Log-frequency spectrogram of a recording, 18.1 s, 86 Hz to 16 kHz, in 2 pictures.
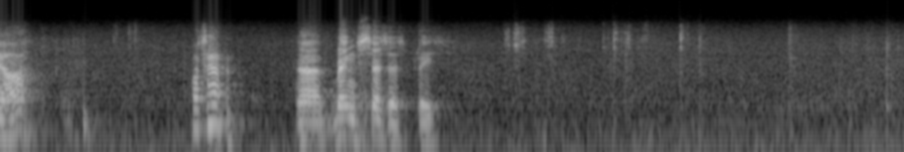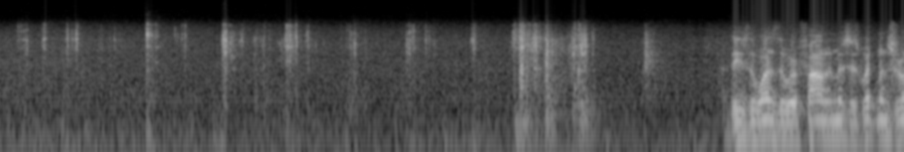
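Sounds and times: film soundtrack hiss: 0:00.0 - 0:18.0
handling clicks and knocks: 0:05.0 - 0:07.2, 0:07.8 - 0:15.7.

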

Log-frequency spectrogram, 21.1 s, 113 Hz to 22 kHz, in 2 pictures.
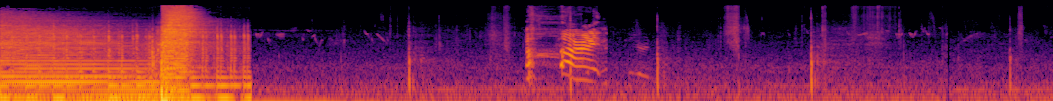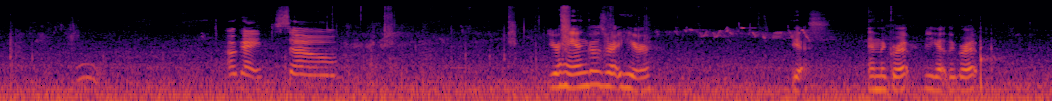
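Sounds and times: music: 0:00.0 - 0:02.5
quiet outdoor ambience: 0:02.5 - 0:21.0.

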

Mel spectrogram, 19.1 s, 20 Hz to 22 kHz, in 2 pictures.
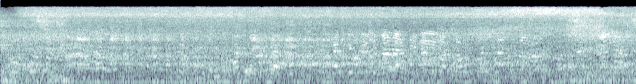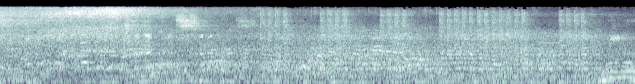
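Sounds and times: fog jets hissing: 0:00.0 - 0:13.6.

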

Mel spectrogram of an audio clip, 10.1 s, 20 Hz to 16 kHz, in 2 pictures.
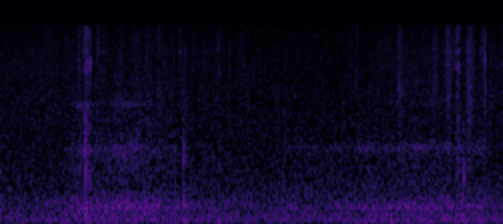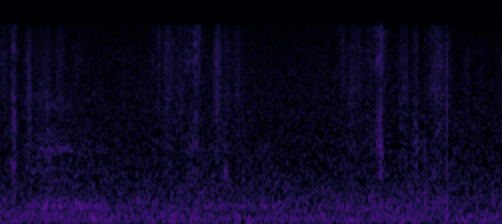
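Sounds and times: crochet hook drawing yarn: 0:08.4 - 0:09.6.

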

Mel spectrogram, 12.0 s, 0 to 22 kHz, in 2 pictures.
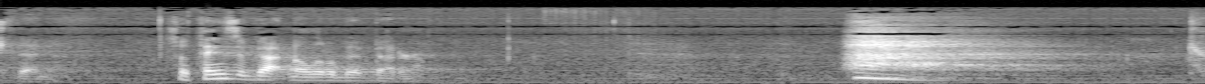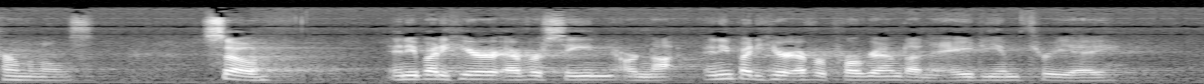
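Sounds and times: man sighing: 0:04.2 - 0:05.5.

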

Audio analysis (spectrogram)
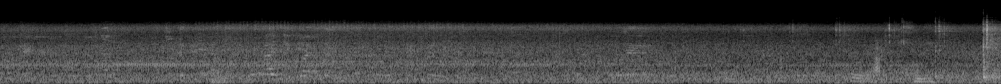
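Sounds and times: street traffic passing: 0:00.0 - 0:10.0.

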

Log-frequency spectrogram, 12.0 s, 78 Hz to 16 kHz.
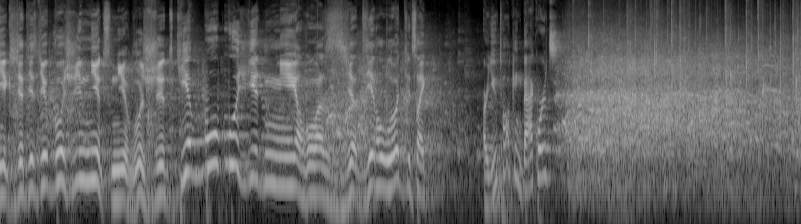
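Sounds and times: audience laughing: 0:00.0 - 0:07.6, 0:08.2 - 0:12.0
audience applauding: 0:08.4 - 0:12.0.

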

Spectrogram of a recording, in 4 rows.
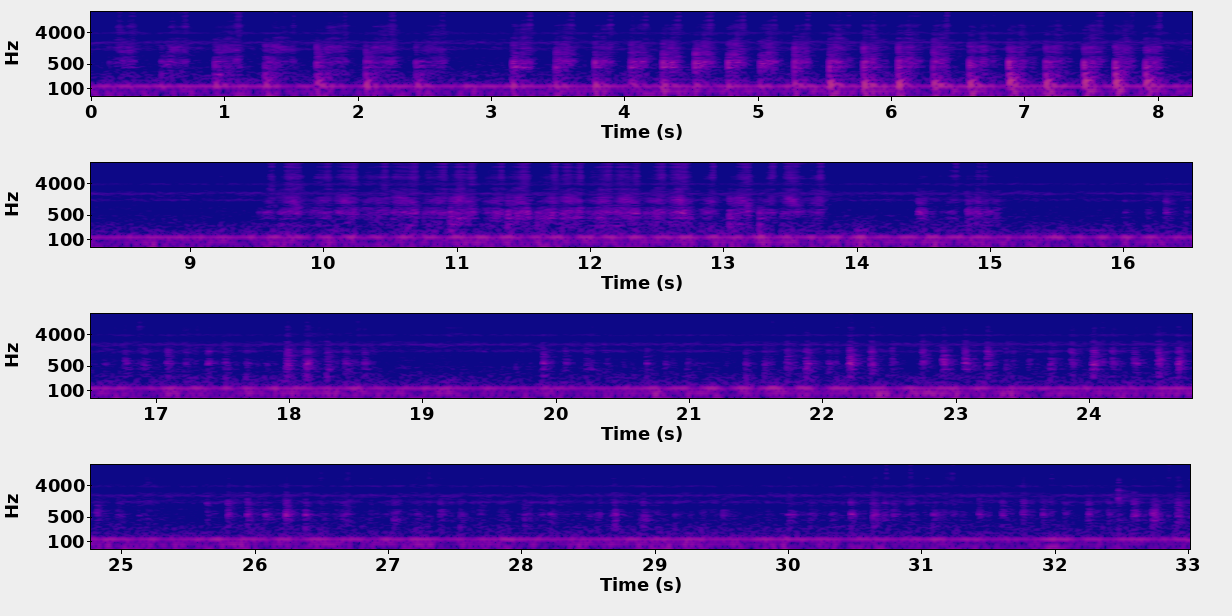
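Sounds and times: paintbrush tapping and scratching: 0:00.0 - 0:08.1, 0:09.6 - 0:13.8, 0:14.4 - 0:15.2, 0:16.0 - 0:18.8, 0:19.8 - 0:33.0
low steady hum: 0:00.0 - 0:33.0.

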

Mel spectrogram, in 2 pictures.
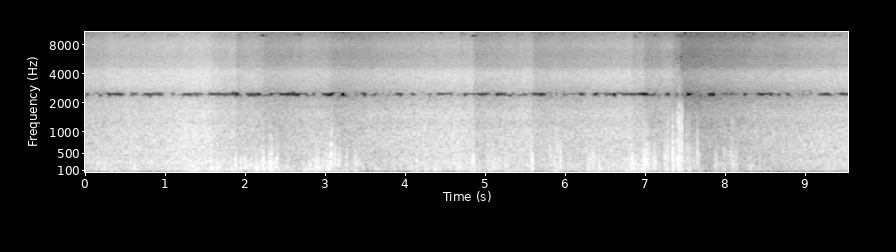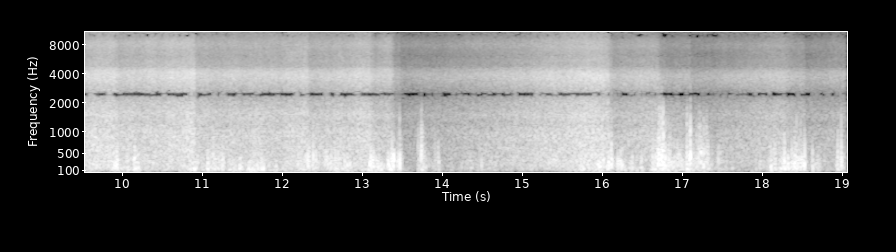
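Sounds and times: rough sea: 0:00.0 - 0:19.0
wind buffeting microphone: 0:01.1 - 0:03.6, 0:04.2 - 0:08.4, 0:09.8 - 0:14.6, 0:15.6 - 0:19.0.

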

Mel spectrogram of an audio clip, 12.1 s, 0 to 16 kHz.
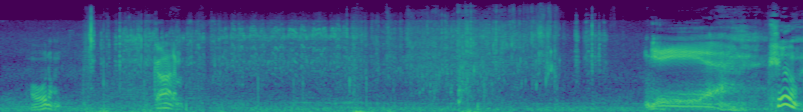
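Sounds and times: water splashing and lapping: 0:01.6 - 0:09.2.

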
